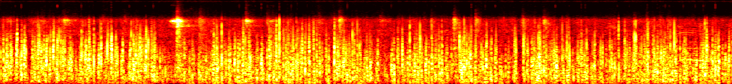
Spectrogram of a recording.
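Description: Train running over a steel truss bridge: a steady, loud rumble with rapid clatter, and wind on the microphone.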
